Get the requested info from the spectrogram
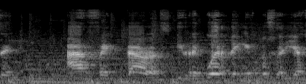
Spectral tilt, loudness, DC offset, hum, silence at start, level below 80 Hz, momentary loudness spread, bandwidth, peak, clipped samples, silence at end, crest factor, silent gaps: -3 dB/octave; -25 LUFS; under 0.1%; none; 0 s; -46 dBFS; 9 LU; 15 kHz; -8 dBFS; under 0.1%; 0 s; 18 dB; none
